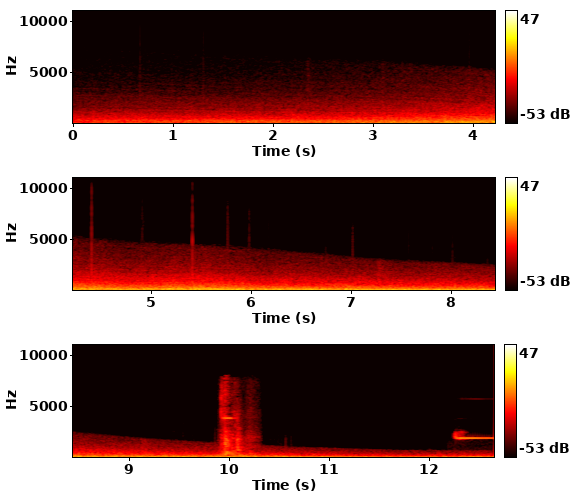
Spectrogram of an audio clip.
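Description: Another tram approaches and passes close by with a rising whoosh.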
